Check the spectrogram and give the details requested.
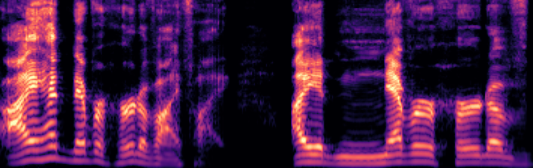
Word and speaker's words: iFi: to him and say, what's the pronunciation? Is it iffy? Because it looks like iffy. But then, yeah, iFi.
